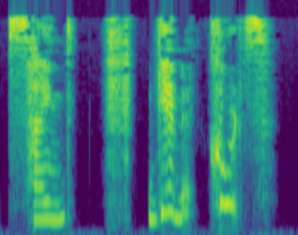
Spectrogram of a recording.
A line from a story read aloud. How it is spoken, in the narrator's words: she adds, her voice cracking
